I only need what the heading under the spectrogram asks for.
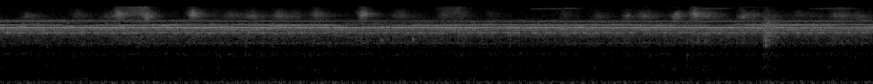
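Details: Jungle crickets at night: an insistent high trilling drone with clusters of sharper, higher chirps pulsing irregularly above it, constant in level.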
